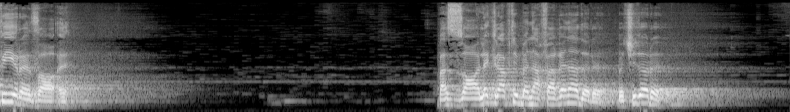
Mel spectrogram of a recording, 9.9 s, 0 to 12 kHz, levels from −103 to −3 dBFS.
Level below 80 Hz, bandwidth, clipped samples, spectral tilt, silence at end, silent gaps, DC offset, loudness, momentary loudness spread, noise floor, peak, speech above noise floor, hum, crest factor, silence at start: -64 dBFS; 11.5 kHz; under 0.1%; -4 dB/octave; 0.95 s; none; under 0.1%; -14 LUFS; 18 LU; -66 dBFS; -4 dBFS; 53 dB; none; 14 dB; 0 s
